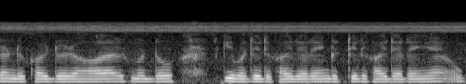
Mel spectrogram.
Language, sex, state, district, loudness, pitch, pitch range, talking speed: Hindi, male, Chhattisgarh, Raigarh, -15 LUFS, 130 Hz, 125-135 Hz, 165 wpm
